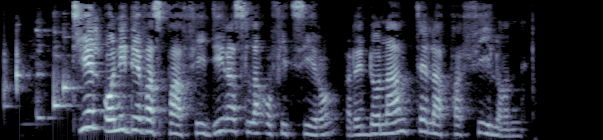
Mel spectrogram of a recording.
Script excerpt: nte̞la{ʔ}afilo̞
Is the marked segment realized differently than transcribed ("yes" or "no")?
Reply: yes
